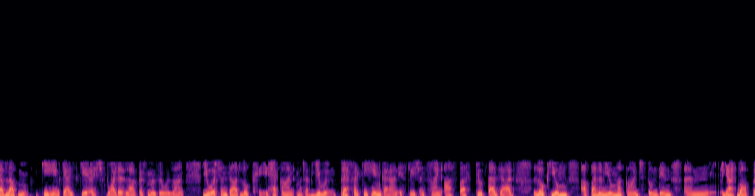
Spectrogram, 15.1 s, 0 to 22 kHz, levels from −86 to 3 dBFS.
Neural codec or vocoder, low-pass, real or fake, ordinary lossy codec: none; 7.2 kHz; real; AAC, 16 kbps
